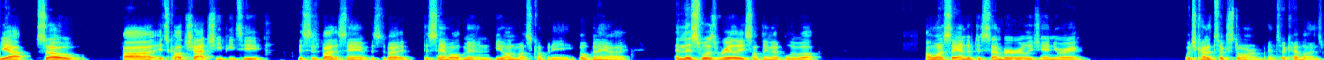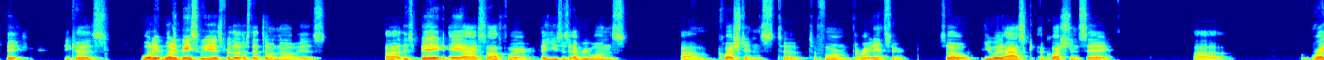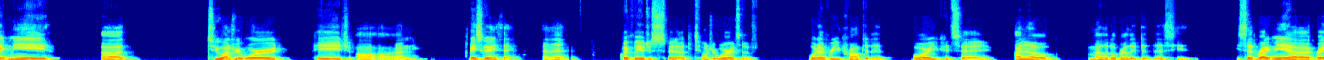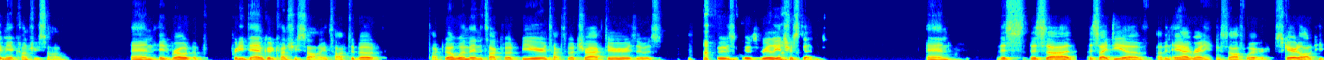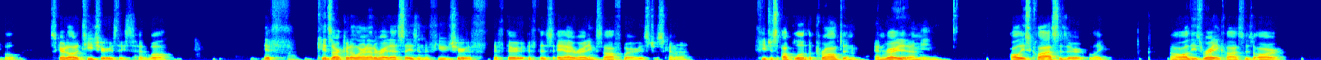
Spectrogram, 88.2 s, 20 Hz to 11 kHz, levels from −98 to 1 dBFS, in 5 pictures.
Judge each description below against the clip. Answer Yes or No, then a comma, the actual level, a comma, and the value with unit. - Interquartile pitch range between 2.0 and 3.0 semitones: Yes, average, 2.7 semitones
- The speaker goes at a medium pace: Yes, average, 160 wpm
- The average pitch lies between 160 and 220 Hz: No, low, 100 Hz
